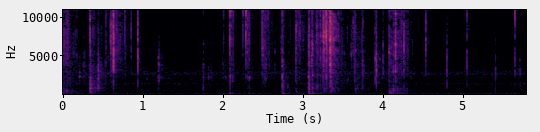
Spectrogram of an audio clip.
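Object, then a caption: Bar of soap cut with a knife. A utility knife shaves chunks off a hand-held solid yellow bar of soap with a purple patterned outer layer. Many short, crisp crunching and scraping cuts come in quick, uneven bursts, quiet overall and almost entirely bright, with nearly no low end. Each cut stops dead with no ring.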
